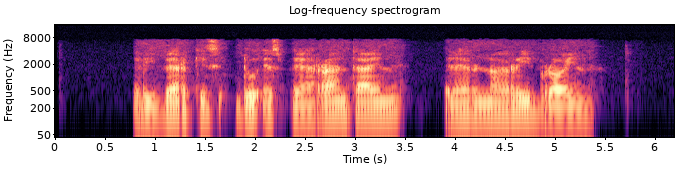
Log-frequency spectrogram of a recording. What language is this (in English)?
Esperanto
